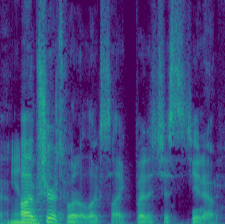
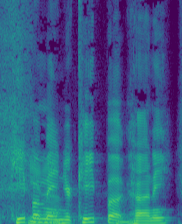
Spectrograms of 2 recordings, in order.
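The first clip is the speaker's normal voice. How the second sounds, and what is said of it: Put-on Southern country accent. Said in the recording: “it feels like real, like Southern country”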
